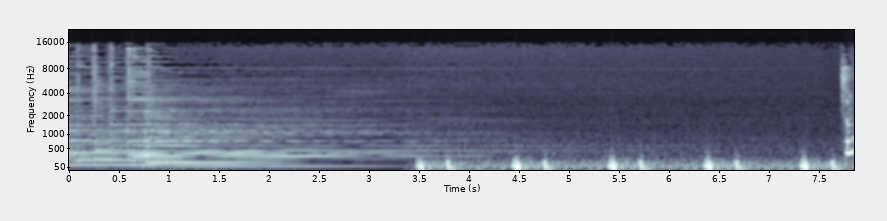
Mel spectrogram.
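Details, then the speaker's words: Strong, regular lub-dub beats at about 63 a minute as music fades; the forceful heartbeat of a man with a transplanted heart from a 22-year-old donor, described as a really strong beat. "I could hear it sitting next to him on the couch and I said is this normal is always so loud I said that's just the way it is they told me it's a really really strong beat"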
